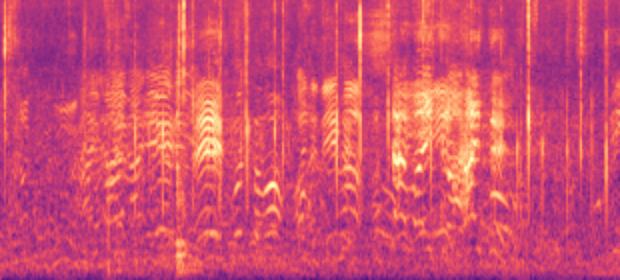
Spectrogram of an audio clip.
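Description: A crowd of men shout and call out across an outdoor sports field.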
